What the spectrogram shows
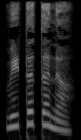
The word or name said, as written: ವಿಟತನ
